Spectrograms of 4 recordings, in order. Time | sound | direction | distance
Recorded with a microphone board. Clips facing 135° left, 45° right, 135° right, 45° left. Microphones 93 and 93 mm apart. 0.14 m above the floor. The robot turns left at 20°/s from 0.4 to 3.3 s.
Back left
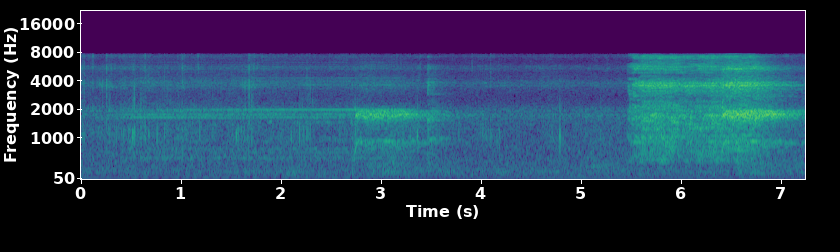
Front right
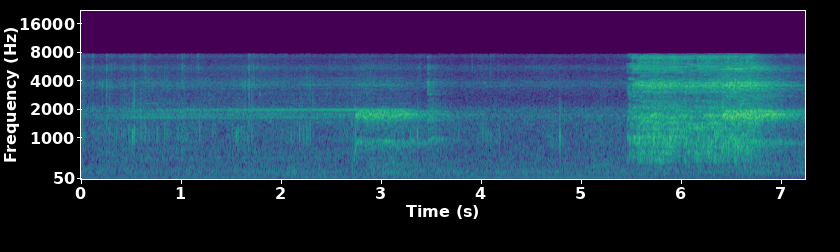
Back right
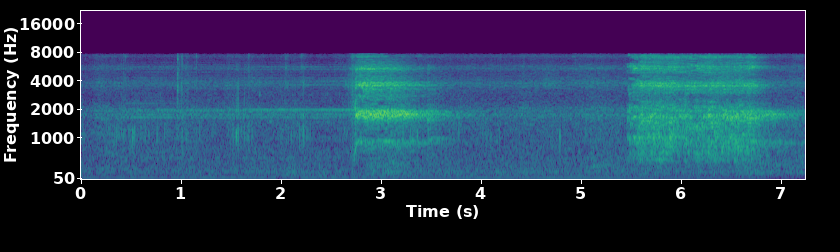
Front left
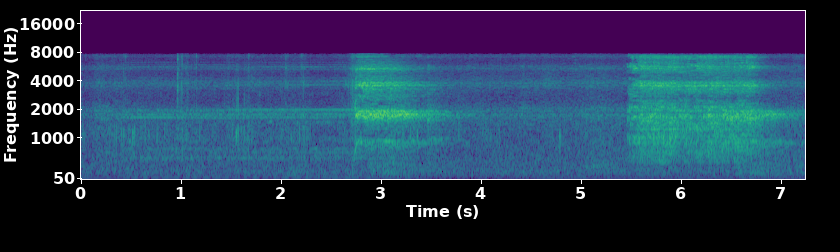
3.5 | tapping | 140° left | 1.7 m
5.5 | a buzzer | 50° right | 2.5 m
